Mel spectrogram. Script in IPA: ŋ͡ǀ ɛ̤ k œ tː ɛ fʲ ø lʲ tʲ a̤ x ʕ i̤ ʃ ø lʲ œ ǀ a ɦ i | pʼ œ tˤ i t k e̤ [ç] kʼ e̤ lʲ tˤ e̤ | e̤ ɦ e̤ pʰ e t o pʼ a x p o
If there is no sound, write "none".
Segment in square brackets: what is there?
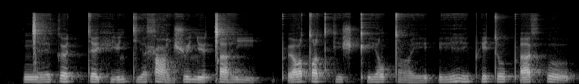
ʃ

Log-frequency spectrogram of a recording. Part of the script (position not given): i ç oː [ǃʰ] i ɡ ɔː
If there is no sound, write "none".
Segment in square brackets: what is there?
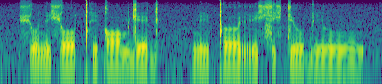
ǃʰ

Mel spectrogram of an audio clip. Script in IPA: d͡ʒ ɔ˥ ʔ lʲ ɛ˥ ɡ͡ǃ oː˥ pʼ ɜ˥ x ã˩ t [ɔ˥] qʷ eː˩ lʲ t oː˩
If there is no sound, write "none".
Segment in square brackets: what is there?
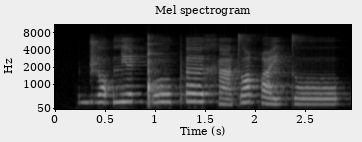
ɔ˥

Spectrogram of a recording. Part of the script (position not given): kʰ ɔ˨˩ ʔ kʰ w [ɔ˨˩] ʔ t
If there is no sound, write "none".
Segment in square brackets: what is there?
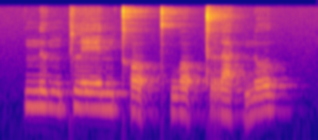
ɔ˨˩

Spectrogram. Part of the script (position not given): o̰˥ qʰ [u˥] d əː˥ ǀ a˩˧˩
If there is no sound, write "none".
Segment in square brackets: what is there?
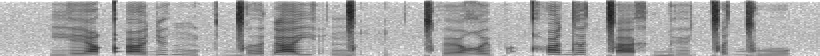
u˥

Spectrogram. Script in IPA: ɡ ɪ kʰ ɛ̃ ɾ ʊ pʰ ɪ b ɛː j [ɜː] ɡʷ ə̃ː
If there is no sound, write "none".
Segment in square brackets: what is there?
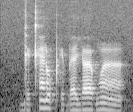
ɜː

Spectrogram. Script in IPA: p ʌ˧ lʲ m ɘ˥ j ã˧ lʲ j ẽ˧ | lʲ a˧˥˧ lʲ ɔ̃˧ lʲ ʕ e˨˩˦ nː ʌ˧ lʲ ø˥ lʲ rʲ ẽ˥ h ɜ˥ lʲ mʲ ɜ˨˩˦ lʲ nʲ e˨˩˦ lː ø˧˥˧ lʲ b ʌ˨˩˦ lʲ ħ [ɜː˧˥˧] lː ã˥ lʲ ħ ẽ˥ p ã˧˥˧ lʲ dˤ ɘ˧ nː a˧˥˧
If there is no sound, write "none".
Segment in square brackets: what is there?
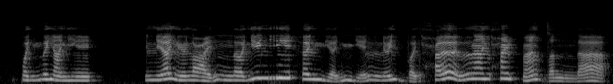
ɜ˧˥˧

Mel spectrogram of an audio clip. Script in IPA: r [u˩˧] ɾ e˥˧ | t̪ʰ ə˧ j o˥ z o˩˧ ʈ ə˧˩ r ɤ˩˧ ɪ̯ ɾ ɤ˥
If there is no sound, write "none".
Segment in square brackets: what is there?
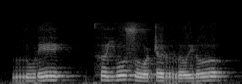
u˩˧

